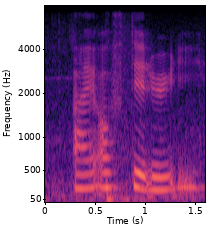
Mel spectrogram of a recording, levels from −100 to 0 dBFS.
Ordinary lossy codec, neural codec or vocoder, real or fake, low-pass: none; none; real; 7.2 kHz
